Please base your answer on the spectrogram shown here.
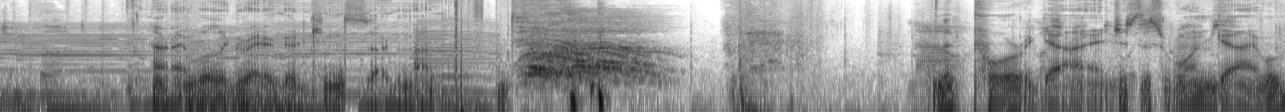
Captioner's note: audience GASP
